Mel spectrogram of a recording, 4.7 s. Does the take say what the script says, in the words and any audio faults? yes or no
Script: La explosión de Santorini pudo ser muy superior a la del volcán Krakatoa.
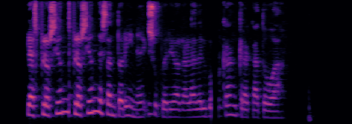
no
